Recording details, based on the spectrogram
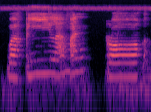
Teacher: Waqilaman rok. Di situ terdapat saktah, yaitu menahan nafas.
